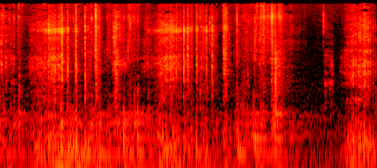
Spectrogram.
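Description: A small blade repeatedly scrapes and shaves a solid oval orange bar of soap, held in a hand with dark painted nails, into curly shavings over a wooden table. Quiet, bright, crisp scraping and crackling strokes come in quick bursts with a soft low rumble beneath. Each stroke stops dead with no ring.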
